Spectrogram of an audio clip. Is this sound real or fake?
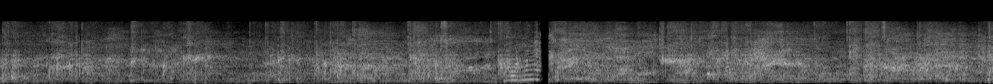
fake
